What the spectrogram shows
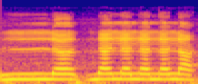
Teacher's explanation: इसमें हमने incomplete closure बनाया है, सेंटर पॉइंट पर हमने कांटेक्ट किया है और दोनों साइड से टंग की जो है वो एयर रिलीज़ होती है। तो ऐसे साउंड्स को हम कहते हैं लेटरल साउंड्स।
